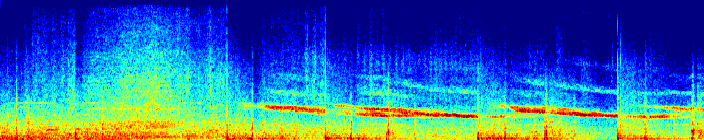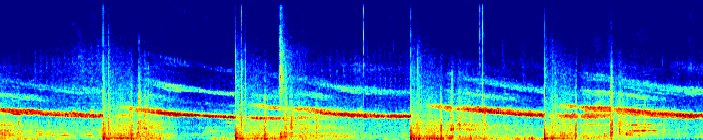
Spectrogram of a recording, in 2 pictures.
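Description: Fireworks burst overhead with sharp bangs.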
